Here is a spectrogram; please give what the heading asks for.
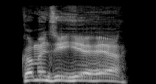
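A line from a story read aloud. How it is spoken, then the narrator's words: Calling, then roaring. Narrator (German): rief er, und als sie nicht gleich gehorchte, brüllte er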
